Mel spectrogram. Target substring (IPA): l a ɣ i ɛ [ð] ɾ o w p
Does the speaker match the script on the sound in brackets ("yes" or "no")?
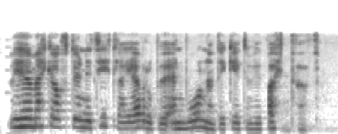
no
